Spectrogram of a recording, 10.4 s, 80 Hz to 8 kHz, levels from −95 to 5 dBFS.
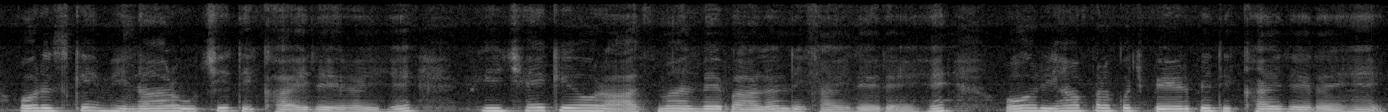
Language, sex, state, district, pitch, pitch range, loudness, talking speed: Hindi, male, Chhattisgarh, Korba, 170 Hz, 145-190 Hz, -30 LUFS, 160 wpm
